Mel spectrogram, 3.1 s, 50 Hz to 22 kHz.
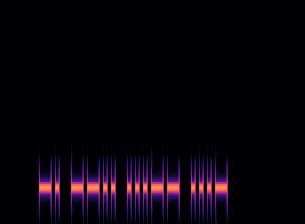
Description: Morse code, heard as a keyed tone, about 30 wpm, 700 Hz. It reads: NZ3V
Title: USA Call Signs - 4 Characters - Repeated 3x - 30wpm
